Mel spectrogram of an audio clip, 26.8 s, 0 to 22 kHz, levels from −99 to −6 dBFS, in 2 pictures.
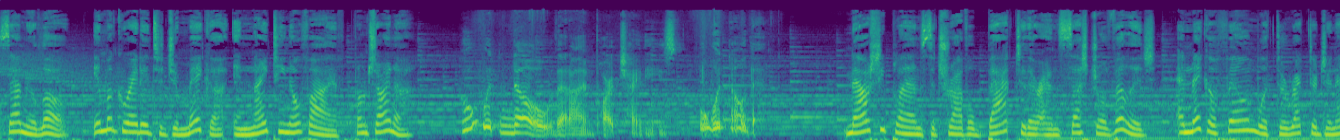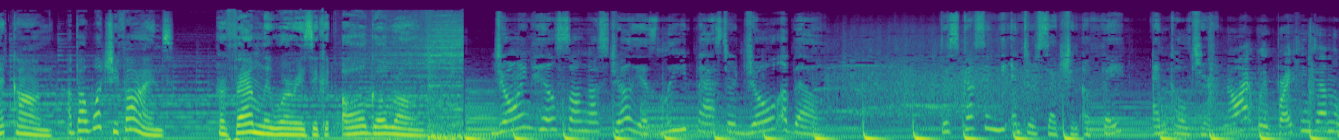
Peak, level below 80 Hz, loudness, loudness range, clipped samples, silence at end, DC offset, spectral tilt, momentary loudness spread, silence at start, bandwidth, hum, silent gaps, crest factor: -6 dBFS; -30 dBFS; -23 LUFS; 6 LU; under 0.1%; 0 s; under 0.1%; -6 dB/octave; 9 LU; 0 s; 16.5 kHz; none; none; 16 dB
